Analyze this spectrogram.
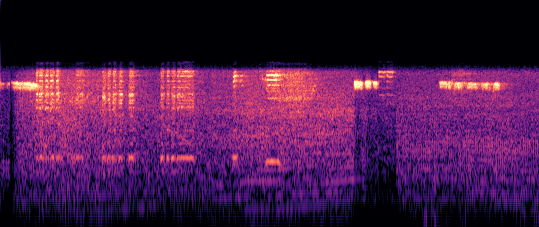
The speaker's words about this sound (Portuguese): Para vocês é só o horrível barulho do trânsito. Aqui é o som da vida, que voltou numa cidade que pode cheirar a fumaça, mas não cheira mais a queimado.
